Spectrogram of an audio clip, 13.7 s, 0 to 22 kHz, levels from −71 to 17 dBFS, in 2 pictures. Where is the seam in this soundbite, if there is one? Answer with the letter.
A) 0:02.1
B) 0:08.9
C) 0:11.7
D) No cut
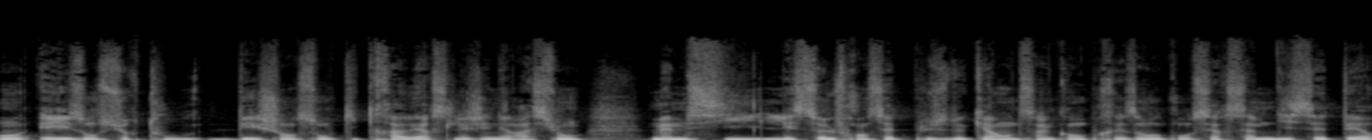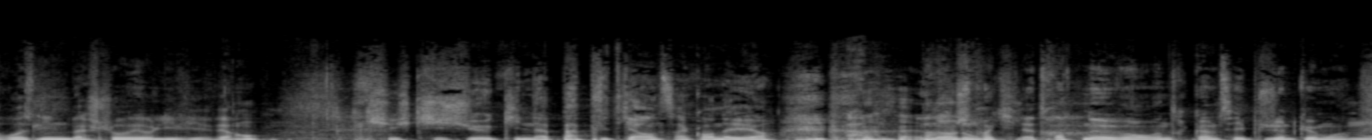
D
